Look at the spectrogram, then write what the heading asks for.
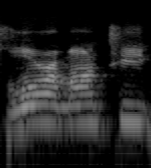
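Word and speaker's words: Florimonte: I've forgotten uh go ahead uh floramonte Jr I always spell it because even though it's on there but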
